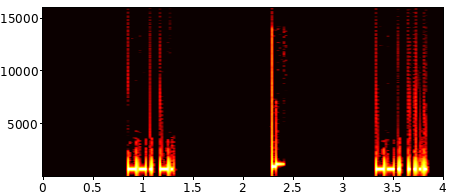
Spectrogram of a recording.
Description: Morse code, heard as a keyed tone, about 46 wpm, 700 Hz. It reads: GN GH
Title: Multi-letter Phonemes Quick Fire 45wpm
